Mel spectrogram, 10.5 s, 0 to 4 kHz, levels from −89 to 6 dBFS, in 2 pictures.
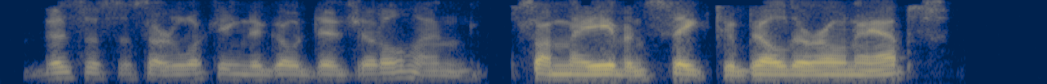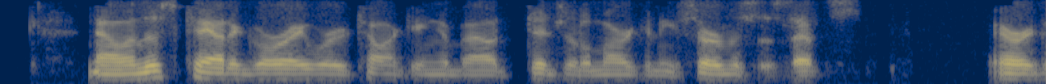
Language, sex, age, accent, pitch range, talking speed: English, male, 60-79, American, 90-110 Hz, 155 wpm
